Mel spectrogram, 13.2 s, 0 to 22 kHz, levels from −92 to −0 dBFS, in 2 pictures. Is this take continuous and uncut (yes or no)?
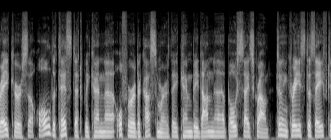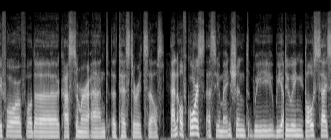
no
